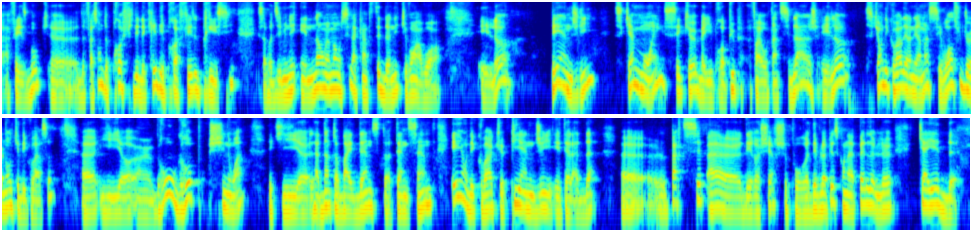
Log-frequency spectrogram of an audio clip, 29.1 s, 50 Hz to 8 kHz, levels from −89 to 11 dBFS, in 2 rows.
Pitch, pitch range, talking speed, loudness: 130 Hz, 115-155 Hz, 195 wpm, -25 LUFS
